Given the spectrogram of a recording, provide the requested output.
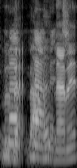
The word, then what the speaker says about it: Mamet: Mamet.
